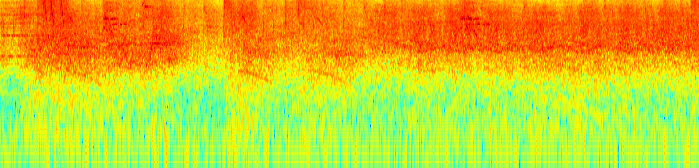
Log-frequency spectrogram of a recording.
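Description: Robot thrusters roar steadily.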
